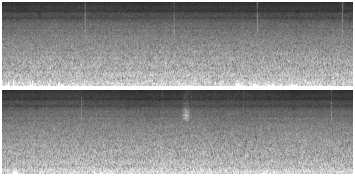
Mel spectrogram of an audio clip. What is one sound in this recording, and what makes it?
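Sea waves wash and break steadily nearby, outdoors in a light wind.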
